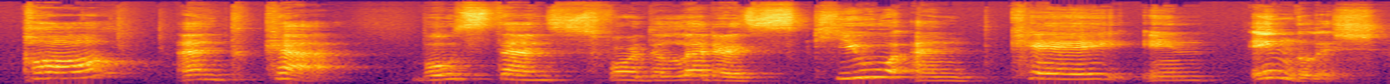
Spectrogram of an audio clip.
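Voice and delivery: ordinary talk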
